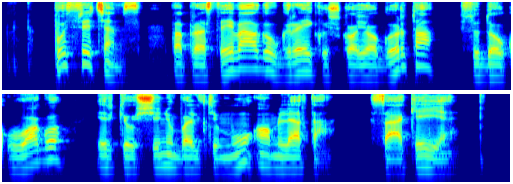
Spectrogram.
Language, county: Lithuanian, Šiauliai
